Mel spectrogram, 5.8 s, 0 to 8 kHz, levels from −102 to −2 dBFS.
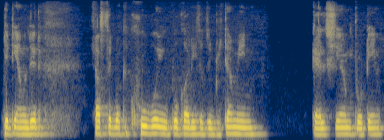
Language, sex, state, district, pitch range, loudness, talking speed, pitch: Bengali, male, West Bengal, Dakshin Dinajpur, 135-140 Hz, -16 LUFS, 115 wpm, 140 Hz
